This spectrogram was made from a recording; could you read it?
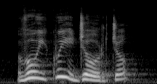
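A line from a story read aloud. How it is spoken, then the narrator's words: Amazed. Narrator (Italian): mio padre che dice in tuono di meraviglia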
